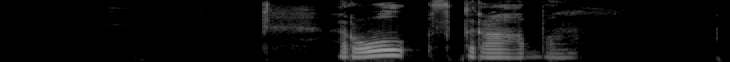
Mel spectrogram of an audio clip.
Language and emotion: Russian, neutral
